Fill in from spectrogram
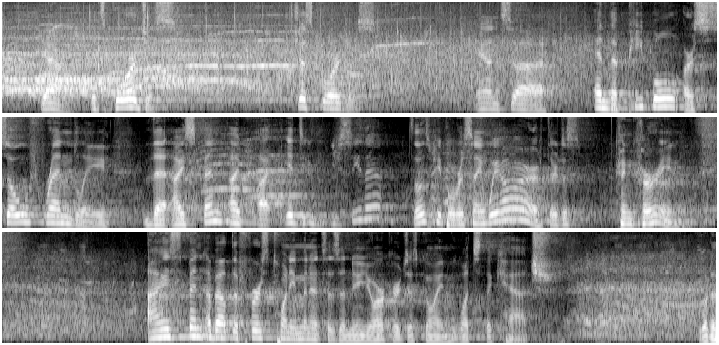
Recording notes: A special live edition of The Moth at the State Theatre in Portland, Maine.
